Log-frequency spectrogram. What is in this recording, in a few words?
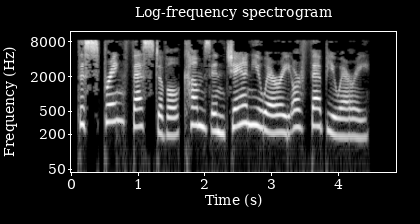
Kelly low; spring festival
